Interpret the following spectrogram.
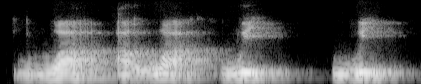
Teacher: Redondeamiento de labios y vibración de cuerdas vocales.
